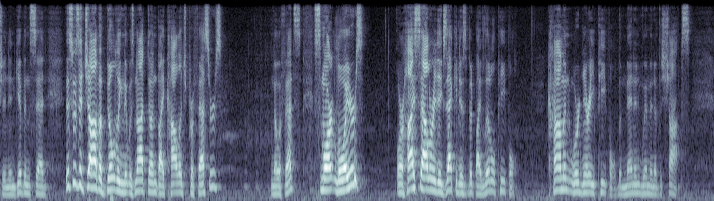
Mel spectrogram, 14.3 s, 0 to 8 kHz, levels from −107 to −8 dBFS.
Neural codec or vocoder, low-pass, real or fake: none; 7.2 kHz; real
